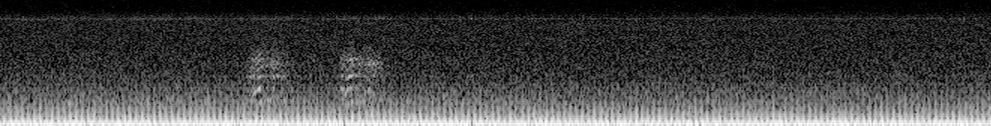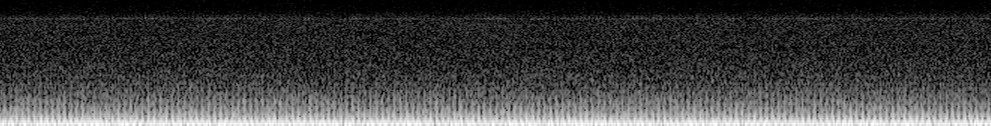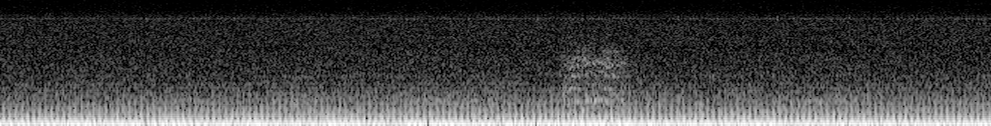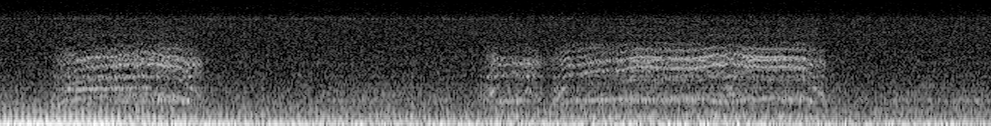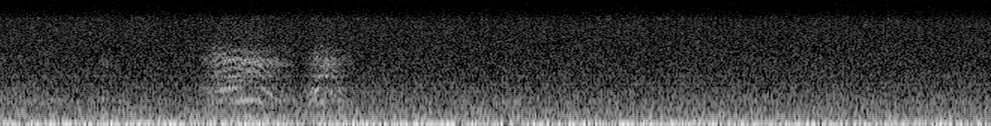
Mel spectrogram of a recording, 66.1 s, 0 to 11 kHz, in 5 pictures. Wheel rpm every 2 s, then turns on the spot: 20, 30, 30, 0, 0, 0, 0, 0, 0, 0, 0, 0, 0, 0, 0, 10, 30, 20, 10, 10, 110, 10, 30, 110, 150, 30, 10, 30, 20, 0, 0, 0, 0.
0-2 4-6 36-38 42-44 50-52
